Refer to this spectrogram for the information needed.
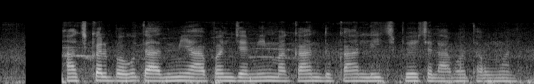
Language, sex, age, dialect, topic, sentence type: Bhojpuri, male, 25-30, Western, banking, statement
